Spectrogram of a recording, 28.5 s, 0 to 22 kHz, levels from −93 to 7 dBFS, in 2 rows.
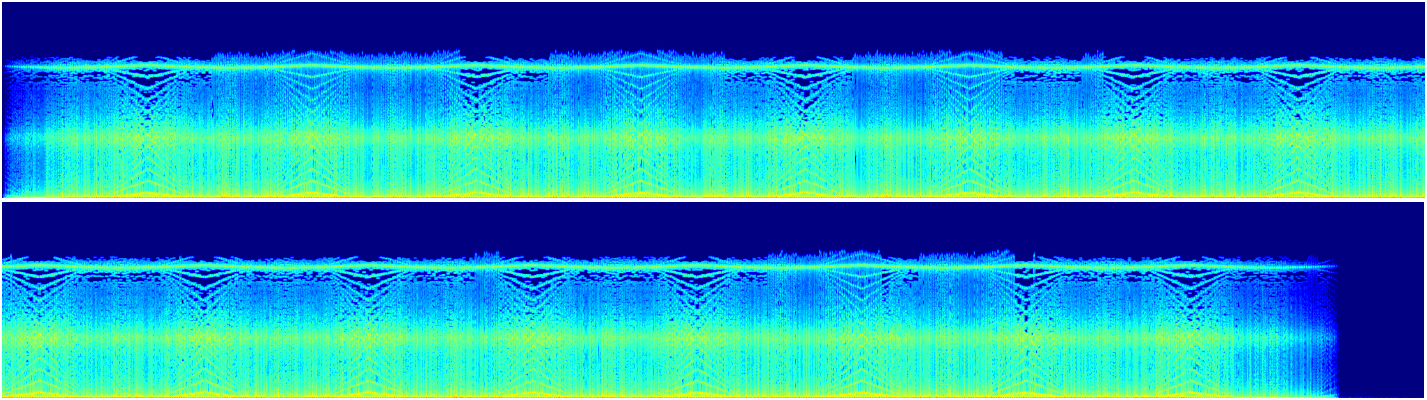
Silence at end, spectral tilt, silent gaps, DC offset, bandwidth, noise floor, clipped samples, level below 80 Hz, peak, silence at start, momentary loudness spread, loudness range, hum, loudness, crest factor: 0.95 s; -4.5 dB/octave; none; under 0.1%; 16.5 kHz; -85 dBFS; under 0.1%; -24 dBFS; -10 dBFS; 0.05 s; 2 LU; 0 LU; none; -25 LUFS; 12 dB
